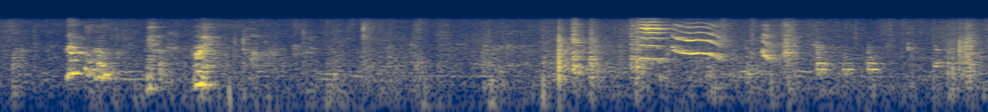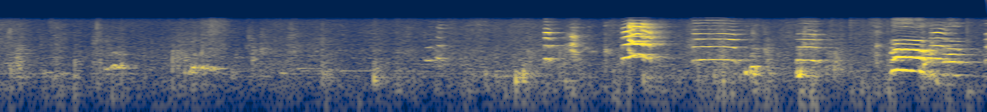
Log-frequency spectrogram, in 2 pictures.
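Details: Nine-week-old English Cocker Spaniel puppies at their evening play and romp, letting out scattered high, bending whimpers and sharp yips, some in quick pairs, between soft scuffles and bumps.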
